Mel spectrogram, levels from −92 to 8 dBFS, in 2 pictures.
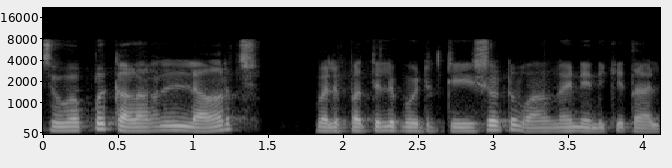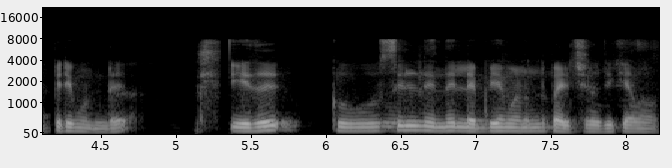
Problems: none marked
